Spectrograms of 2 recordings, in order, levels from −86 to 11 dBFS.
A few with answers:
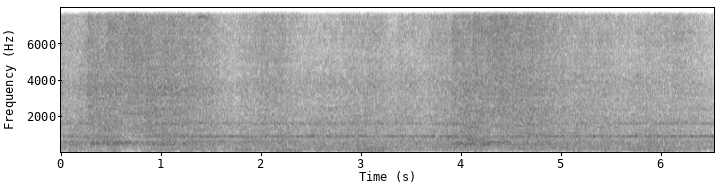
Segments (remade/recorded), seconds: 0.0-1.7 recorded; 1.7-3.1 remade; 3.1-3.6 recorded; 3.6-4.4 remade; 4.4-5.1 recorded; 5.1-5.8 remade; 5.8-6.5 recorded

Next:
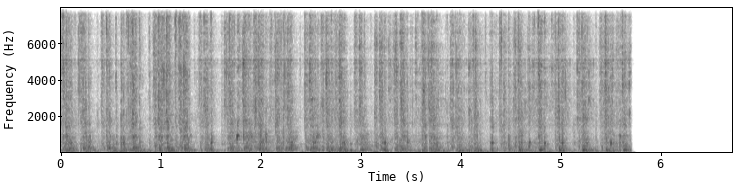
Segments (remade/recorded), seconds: 0.0-0.7 remade; 0.7-1.3 recorded; 1.3-6.7 remade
